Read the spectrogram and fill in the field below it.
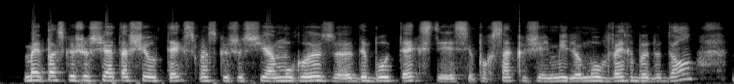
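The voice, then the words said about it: Brussels French accent. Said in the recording (French): “je reconnais pas l'accent avignonnais ... Non. Ah non, c'est un accent bruxellois, effectivement.”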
